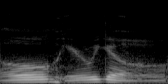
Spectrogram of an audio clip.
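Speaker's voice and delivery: mopey donkey character voice.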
